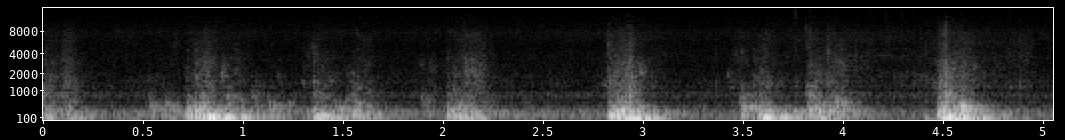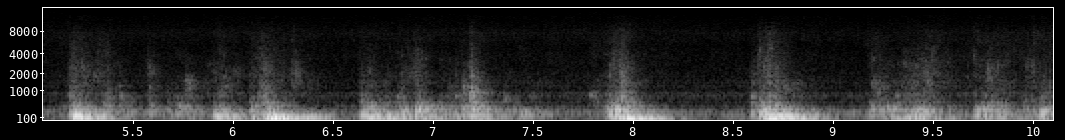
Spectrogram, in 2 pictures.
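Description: Irregular dull knocks and thumps, about one or two a second, from handling inside an aluminum jon boat while a hooked fish is being fought.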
